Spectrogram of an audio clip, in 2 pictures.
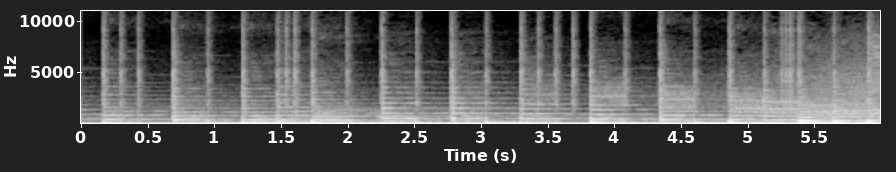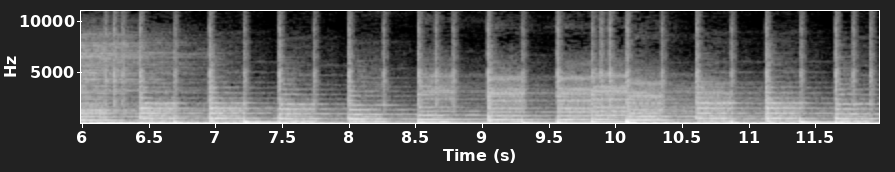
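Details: Electronic dance music with a steady drum-machine beat and synth chords, with no animal sounds.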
